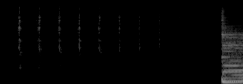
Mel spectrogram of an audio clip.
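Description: Ticking sound effect under an animated title card: nine short, sharp ticks, about five a second, each fainter than the last until they die away near the end.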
